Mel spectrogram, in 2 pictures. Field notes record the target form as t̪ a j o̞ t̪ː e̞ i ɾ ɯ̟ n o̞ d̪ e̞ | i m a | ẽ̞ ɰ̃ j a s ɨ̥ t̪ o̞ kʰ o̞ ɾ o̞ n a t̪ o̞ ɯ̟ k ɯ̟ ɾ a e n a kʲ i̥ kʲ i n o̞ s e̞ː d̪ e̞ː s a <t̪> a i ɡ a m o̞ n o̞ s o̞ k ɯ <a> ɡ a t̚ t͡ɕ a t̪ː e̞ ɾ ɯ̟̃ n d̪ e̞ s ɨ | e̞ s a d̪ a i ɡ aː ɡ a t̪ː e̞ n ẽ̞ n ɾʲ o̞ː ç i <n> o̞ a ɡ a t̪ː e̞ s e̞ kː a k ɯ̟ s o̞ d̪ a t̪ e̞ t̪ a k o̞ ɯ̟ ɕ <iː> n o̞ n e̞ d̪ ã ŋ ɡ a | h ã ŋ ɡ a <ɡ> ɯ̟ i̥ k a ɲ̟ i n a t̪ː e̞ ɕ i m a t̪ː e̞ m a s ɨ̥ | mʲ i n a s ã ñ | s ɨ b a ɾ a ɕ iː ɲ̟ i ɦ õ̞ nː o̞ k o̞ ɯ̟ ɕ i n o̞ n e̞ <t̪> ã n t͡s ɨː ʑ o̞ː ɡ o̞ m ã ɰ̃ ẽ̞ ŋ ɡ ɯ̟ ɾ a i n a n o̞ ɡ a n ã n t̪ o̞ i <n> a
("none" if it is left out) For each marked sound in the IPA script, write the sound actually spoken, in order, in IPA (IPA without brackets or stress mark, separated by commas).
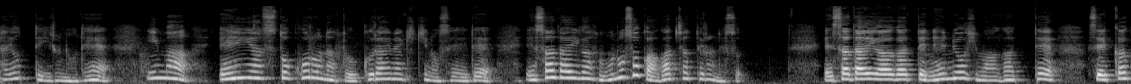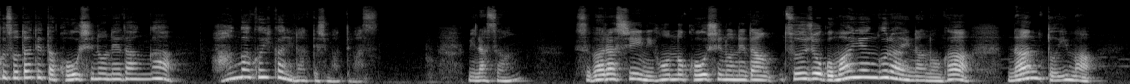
d̪, a, m, i, k, d̪, m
